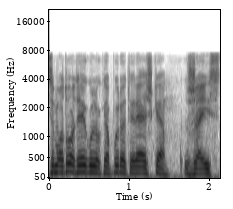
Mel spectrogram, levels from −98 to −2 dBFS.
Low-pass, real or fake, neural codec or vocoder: 7.2 kHz; real; none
